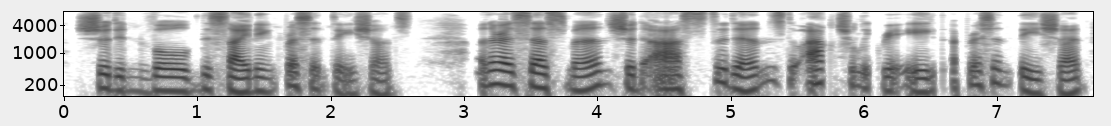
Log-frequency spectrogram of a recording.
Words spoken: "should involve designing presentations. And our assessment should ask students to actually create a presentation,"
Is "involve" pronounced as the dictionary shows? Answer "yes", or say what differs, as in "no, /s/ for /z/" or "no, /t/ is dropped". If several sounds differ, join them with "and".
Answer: yes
